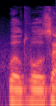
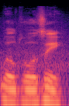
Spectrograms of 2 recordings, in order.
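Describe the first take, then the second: First: The last letter is said as 'zed'. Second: The last letter is said as 'zee'. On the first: "I don't call the film World War Z" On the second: "I do call it"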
